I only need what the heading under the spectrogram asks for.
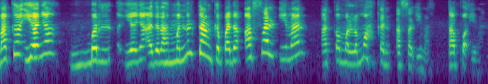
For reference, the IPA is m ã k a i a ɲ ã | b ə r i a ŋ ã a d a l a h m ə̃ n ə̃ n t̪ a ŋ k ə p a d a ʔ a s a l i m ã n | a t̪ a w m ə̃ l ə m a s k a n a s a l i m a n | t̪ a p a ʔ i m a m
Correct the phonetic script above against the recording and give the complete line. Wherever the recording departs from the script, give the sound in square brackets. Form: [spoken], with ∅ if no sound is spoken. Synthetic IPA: m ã k a i a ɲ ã | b ə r i a [ɲ] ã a d a l a h m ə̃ n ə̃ n t̪ a ŋ k ə p a d a ʔ a s a l i m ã n | a t̪ a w m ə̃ l ə m a [h] k a n a s a l i m a n | t̪ a p a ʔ i m a [n]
